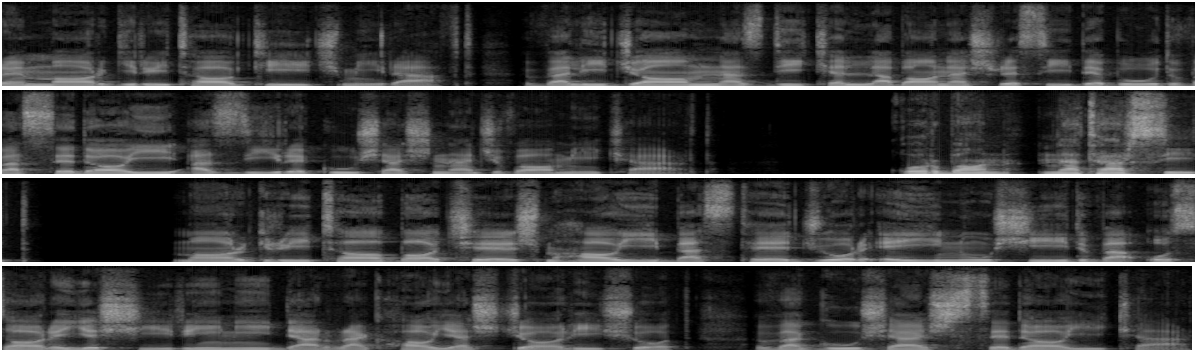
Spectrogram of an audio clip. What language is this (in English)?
Persian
